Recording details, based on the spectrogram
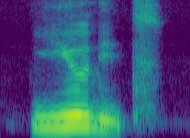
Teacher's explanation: ven que tiene una J, no empieza con una i, no empieza con una u, empieza con una J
